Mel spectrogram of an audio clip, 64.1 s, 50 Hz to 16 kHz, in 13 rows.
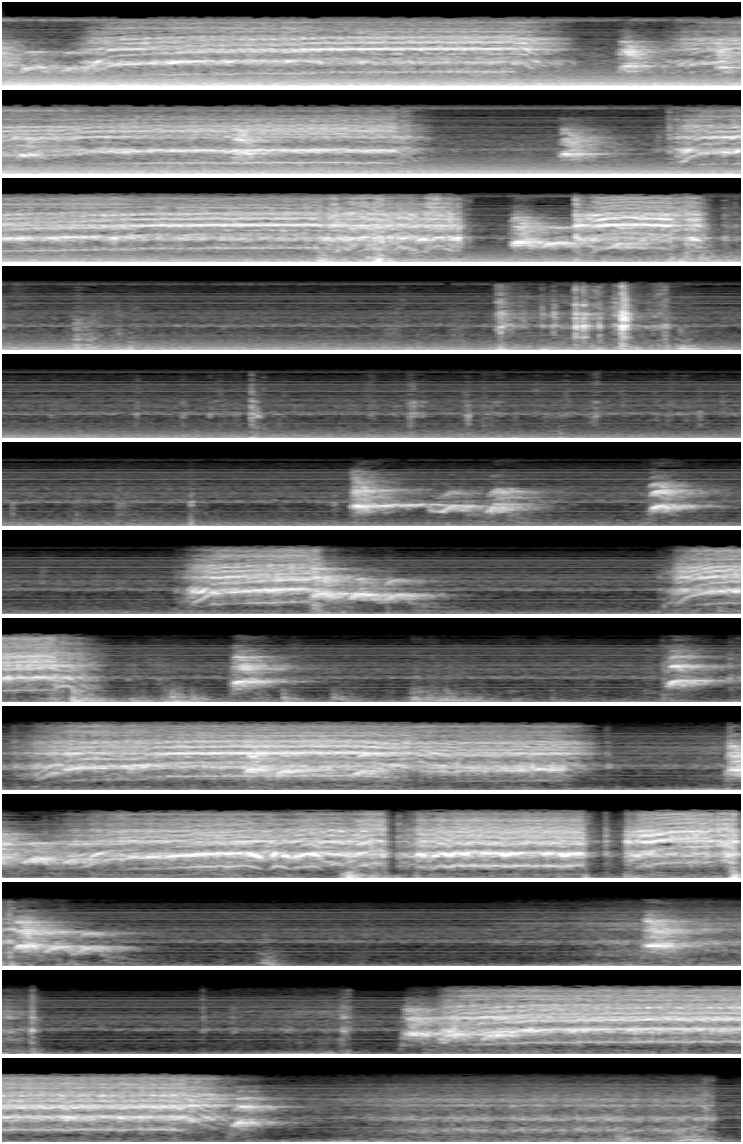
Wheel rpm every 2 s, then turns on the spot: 70, 140, 70, 110, 20, 140, 110, 60, 0, 0, 0, 0, 0, 0, 0, 40, 10, 50, 0, 10, 130, 100, 50, 120, 110, 0, 10, 10, 30, 150, 60, 30.
30-34 60-64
